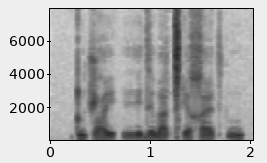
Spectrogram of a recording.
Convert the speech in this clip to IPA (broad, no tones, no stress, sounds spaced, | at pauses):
ʈ u t͡ʃ ʕ e | r e d ɛ w a ǀʰ e χ æ t͡sʼ u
